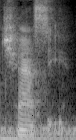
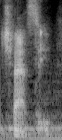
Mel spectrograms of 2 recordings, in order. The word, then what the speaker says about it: chassis: Yeah, you might hate me, Ryan, but that word is pronounced chassis. Thank you. Yes, I could I can tell it's a one you have read but not said. Don't worry. It It is pronounced chassis.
